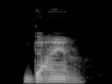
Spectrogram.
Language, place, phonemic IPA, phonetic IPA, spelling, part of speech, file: Hindi, Delhi, /d̪ɑː.jɑ̃ː/, [d̪äː.jä̃ː], दायाँ, adjective, LL-Q1568 (hin)-दायाँ.wav
- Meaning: right (side)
